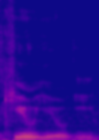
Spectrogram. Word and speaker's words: Queta: It's Queta.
